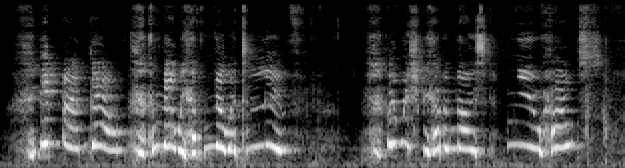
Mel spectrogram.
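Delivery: very high, squeaky little mouse voice. Reading a story aloud, voicing the mother mouse, in a squeaky mouse voice. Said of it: "squeaked the mother mouse".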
